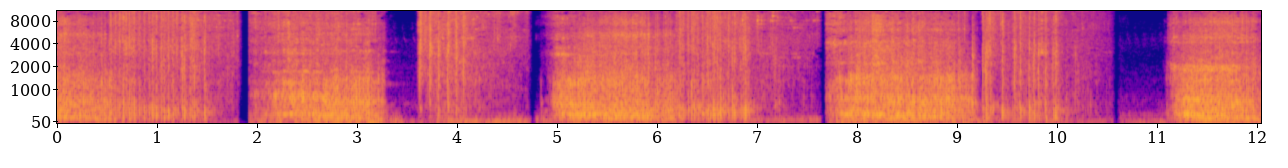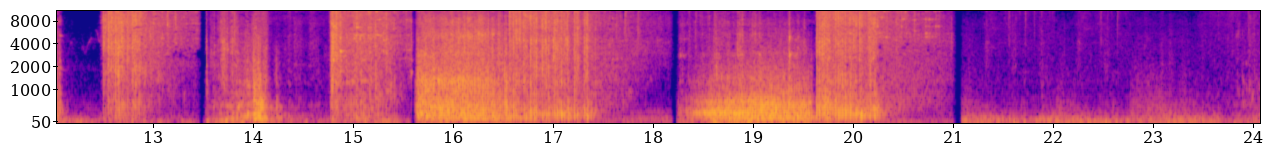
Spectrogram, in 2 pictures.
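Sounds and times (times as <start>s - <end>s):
objects smashing and shattering: 0.0s - 10.6s, 12.5s - 17.8s, 18.8s - 21.0s.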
